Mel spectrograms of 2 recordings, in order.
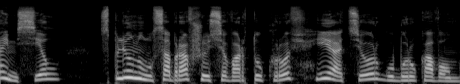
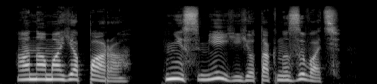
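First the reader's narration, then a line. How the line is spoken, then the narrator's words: Through clenched teeth. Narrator (Russian): процедил Эрисхайм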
